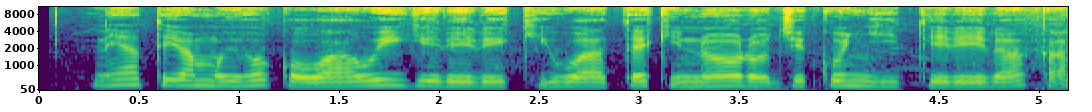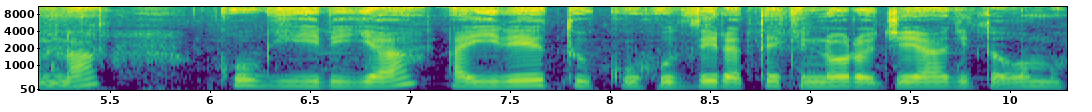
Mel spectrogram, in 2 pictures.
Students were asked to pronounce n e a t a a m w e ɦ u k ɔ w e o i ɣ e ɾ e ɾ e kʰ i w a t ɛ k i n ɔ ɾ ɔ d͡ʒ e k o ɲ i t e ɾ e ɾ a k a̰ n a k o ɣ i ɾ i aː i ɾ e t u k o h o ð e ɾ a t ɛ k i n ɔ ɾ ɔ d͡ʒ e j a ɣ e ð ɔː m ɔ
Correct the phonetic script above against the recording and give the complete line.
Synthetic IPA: n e a t e a m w e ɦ ɔ k ɔ w a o i ɣ e ɾ e ɾ e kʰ i w a t ɛ k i n ɔ ɾ ɔ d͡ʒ e k o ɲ i t e ɾ e ɾ a k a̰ n a k o ɣ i ɾ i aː i ɾ e t u k o h o ð e ɾ a t ɛ k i n ɔ ɾ ɔ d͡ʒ e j a ɣ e ð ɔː m ɔ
